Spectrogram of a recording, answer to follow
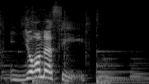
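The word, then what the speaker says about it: Jonathy: this guy's name is Yonathy. This guy's name is Yonathy with a J with a J. But you pronounce it with a Y.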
